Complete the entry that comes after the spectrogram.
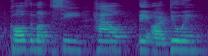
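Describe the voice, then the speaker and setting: A man with a high-pitched voice talks at a very slow pace. Background noise is noticeable throughout. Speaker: spoken word poet. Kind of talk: spoken word poetry performance. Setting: live event.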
